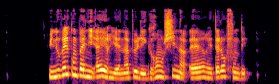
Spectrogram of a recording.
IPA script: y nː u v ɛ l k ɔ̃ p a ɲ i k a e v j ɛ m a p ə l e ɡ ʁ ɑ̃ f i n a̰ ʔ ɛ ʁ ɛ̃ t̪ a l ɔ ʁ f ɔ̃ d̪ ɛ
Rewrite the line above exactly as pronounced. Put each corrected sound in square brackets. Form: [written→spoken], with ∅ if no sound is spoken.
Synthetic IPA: y nː u v ɛ l k ɔ̃ p a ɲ i [k→ʔ] a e [v→ʁ] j ɛ [m→n] a p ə l e ɡ ʁ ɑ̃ [f→ʃ] i n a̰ ʔ ɛ ʁ [ɛ̃→ɛ] t̪ a l ɔ ʁ f ɔ̃ d̪ [ɛ→e]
